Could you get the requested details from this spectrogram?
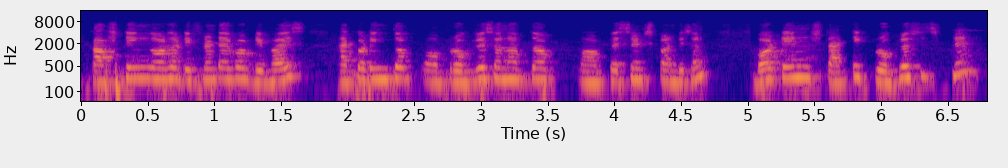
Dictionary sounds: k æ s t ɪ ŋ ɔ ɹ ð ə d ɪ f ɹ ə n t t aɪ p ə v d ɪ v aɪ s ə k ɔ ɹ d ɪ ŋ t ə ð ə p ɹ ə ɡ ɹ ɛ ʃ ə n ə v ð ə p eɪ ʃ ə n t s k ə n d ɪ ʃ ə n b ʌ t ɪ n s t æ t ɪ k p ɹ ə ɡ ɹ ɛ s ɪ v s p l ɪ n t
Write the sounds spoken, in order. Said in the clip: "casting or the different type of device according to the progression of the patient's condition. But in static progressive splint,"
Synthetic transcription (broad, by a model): k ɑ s t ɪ ŋ ɔ ɹ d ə d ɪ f ɹ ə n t t aɪ p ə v d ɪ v aɪ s ə k ɔ ɹ d ɪ ŋ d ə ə p ɹ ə ɡ ɹ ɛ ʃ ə n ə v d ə p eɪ s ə n t s k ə n d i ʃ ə n b ʌ t ɪ n s t æ t ɪ k p ɹ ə ɡ ɹ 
